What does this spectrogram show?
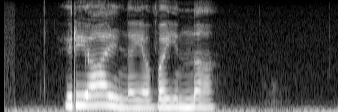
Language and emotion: Russian, sad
